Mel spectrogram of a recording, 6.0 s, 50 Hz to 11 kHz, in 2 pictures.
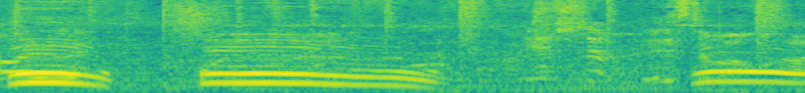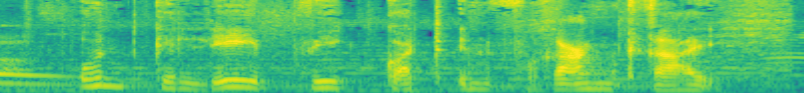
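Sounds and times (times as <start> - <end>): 
eagle-owl hooting: 0.0 - 3.4
speech: 3.6 - 6.0.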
